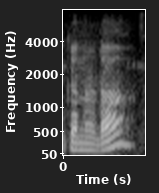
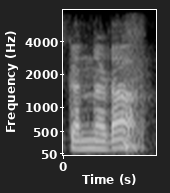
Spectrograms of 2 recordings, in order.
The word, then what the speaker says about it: Kannada: remember is while pronouncing Kannada, all the words in Kannada will end with full vowel. See, many times what happens, people say Kannad, right? It is not Kannad, it is Kannada.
